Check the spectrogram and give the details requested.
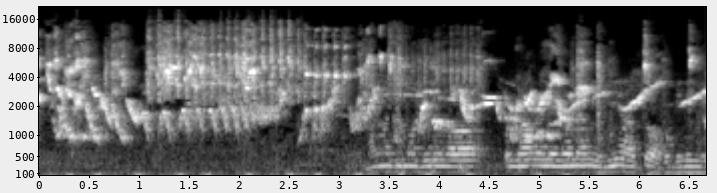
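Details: Long-tailed white-rumped shama from Aceh, Indonesia, kept for breeding: dense, harsh scratchy phrases and high chatter, followed by lower buzzy harmonic notes repeated in series, possibly mimicry, above a steady faint low throb.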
